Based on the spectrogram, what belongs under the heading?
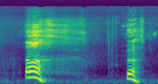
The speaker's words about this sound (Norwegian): Gjespa når jeg prater om penger. Gjespa. Og det ikke fordi at jeg synes det kjedelig.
